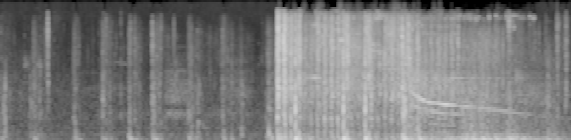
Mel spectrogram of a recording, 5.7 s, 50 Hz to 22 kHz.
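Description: Full-auto AAC Honey Badger fire in Call of Duty Modern Warfare, 300 Blackout rounds against bots: after a few quiet thumps, a loud dense burst of rapid shots runs steadily to the end.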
